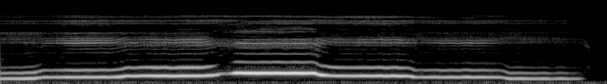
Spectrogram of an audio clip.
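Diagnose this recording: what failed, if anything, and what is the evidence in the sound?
WMA compression, throughout the music: a washy, ringing smear with a hiss that breathes with the signal, and nothing above 10.1 kHz. This is the codec stage, likely a low-bitrate WMA encode around 24 kbps, where long transform blocks spread quantisation noise and weak partials are zeroed.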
